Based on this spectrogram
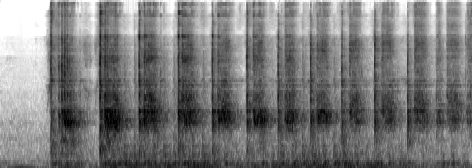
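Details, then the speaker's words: Valve lapping with fresh coarse paste during a DAZA engine top-end rebuild: gritty rasping back-and-forth scrape, two to three strokes a second; the pitch changes as the seat smooths. "just get some more C paste just dab it on the valve and then you'll hear the pitch change again"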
